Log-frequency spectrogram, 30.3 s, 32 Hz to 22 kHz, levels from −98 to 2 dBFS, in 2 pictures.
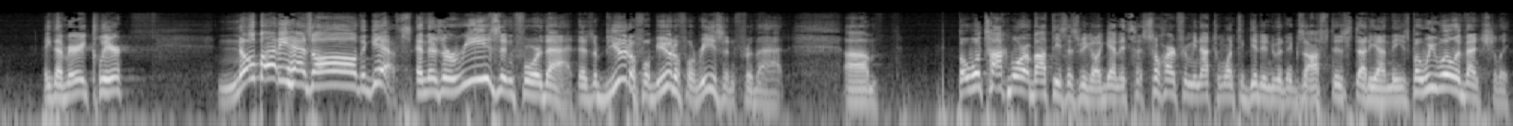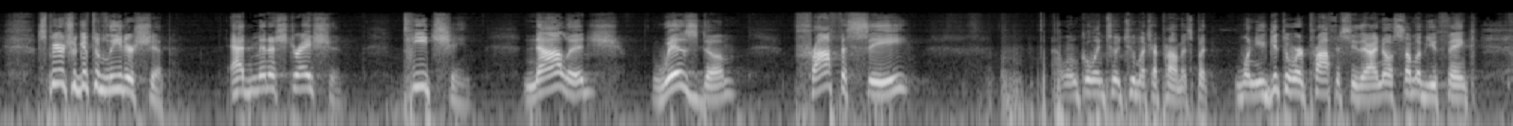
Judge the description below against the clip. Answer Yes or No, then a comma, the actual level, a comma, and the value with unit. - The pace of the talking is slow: No, average, 170 wpm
